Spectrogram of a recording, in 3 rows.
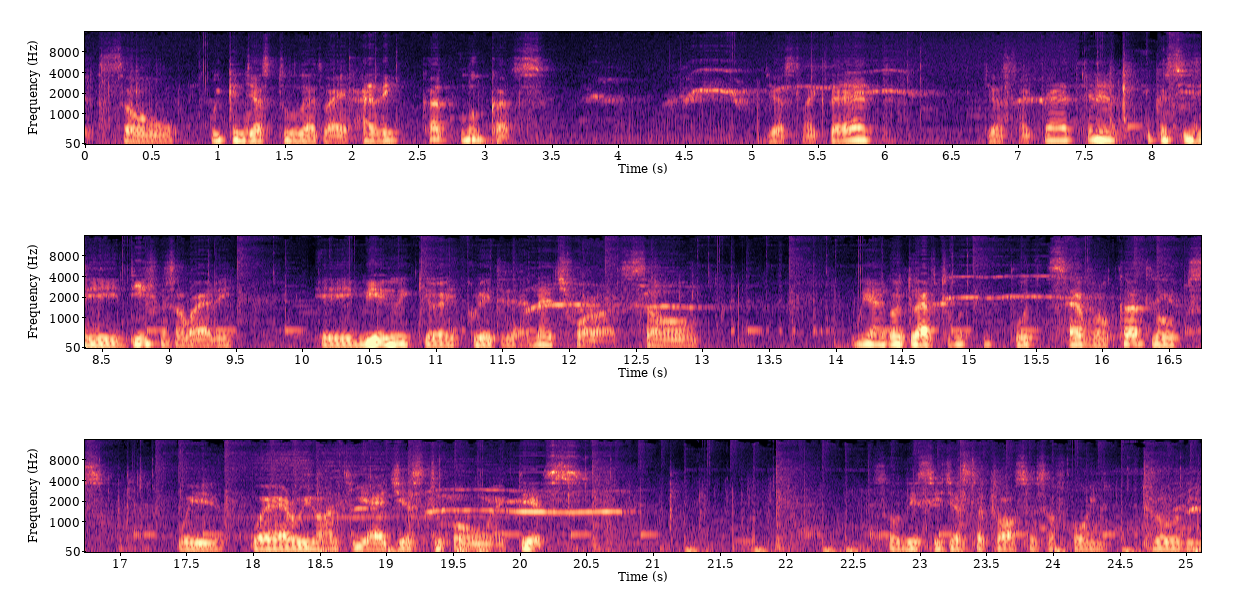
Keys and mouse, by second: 1.9 ctrl+r, 6.0 ctrl+r, 7.8 Tab, 12.7 Tab, 14.7 ctrl+r, 17.2 ctrl+r, 18.6 Tab, 21.2 Tab, 21.8 ctrl+r, 23.6 Tab.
